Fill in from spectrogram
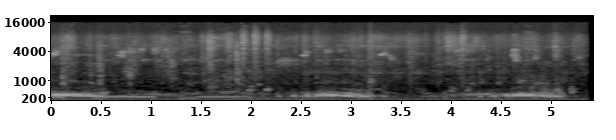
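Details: A fancy Sirazi pigeon coos in deep, rolling phrases, rising and falling. The phrases repeat in bursts against steady broadband noise and faint higher chirps.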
